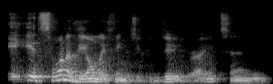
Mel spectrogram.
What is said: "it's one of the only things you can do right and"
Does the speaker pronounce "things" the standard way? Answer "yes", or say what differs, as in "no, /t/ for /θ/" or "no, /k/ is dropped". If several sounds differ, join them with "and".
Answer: yes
